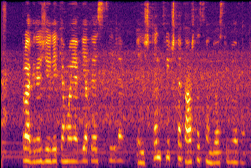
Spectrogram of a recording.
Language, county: Lithuanian, Vilnius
